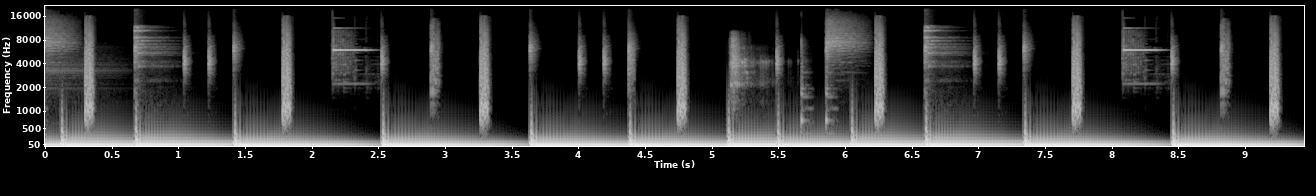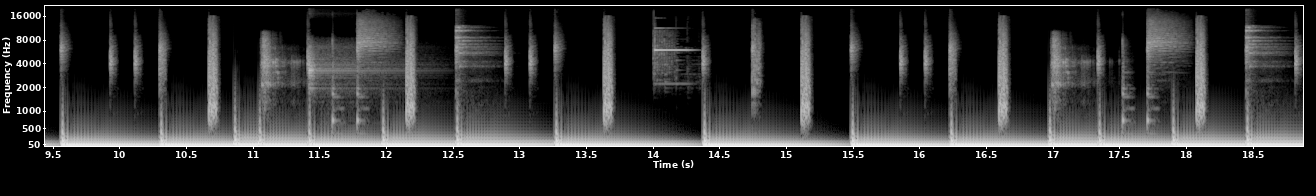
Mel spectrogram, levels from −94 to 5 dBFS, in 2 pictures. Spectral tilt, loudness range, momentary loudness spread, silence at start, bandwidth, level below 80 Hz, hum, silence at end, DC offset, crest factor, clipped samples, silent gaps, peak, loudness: -5 dB/octave; 2 LU; 5 LU; 0 s; 12.5 kHz; -8 dBFS; none; 0 s; under 0.1%; 8 dB; under 0.1%; none; 0 dBFS; -14 LUFS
